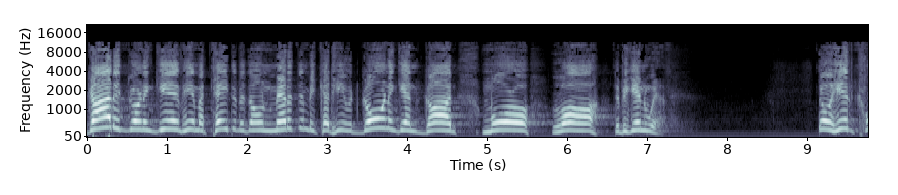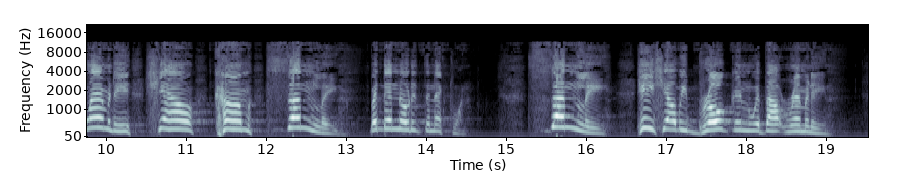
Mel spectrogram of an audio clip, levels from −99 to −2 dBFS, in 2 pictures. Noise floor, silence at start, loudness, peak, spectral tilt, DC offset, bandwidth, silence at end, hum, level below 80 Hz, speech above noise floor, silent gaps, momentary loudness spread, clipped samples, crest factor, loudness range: -71 dBFS; 0 s; -20 LUFS; -2 dBFS; -4 dB/octave; under 0.1%; 11.5 kHz; 0.55 s; none; -62 dBFS; 51 dB; none; 17 LU; under 0.1%; 18 dB; 6 LU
